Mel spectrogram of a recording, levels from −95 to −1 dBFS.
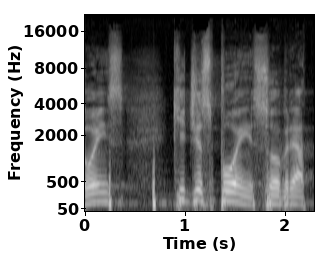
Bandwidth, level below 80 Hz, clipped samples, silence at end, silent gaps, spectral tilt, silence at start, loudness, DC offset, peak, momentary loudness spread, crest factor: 17.5 kHz; -56 dBFS; under 0.1%; 0.1 s; none; -4 dB/octave; 0 s; -31 LUFS; under 0.1%; -14 dBFS; 10 LU; 18 dB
